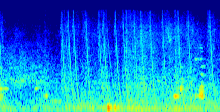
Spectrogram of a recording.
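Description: A laser gun fires with sharp zaps.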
